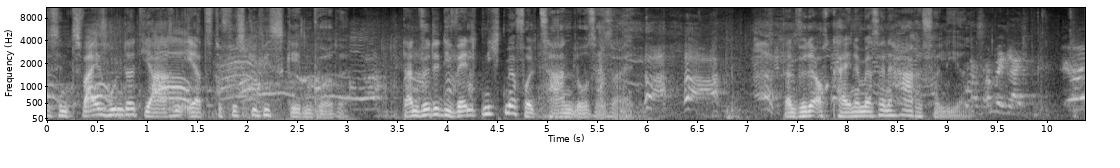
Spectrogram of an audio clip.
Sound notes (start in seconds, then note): 4.5 Schrille Schreie, unverständliche Rufe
